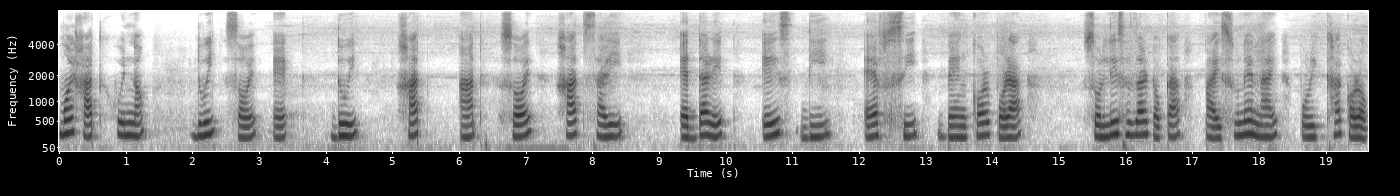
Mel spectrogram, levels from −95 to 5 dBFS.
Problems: constant background noise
